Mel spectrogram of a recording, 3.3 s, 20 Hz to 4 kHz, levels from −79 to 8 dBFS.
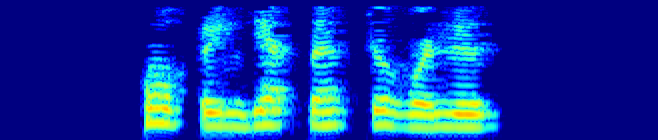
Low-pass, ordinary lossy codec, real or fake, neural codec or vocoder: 3.6 kHz; MP3, 16 kbps; fake; codec, 44.1 kHz, 1.7 kbps, Pupu-Codec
